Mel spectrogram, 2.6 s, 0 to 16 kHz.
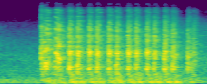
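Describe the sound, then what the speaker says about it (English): A uForce 1000 UTV engine cranks with a rapid, regular starter rhythm of about a dozen strong pulses, then a brief gap and one more turnover. It sounds loud and close, with no voices. "let's crank up the uForce 1000 and compare that"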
